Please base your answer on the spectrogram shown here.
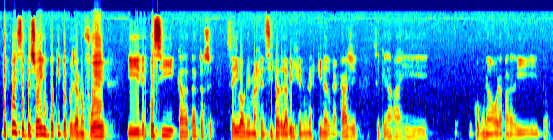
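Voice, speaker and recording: Middle-aged Argentine male priest, mellow timbre, lively storyteller who repeats for emphasis. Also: medium pitch, brisk, poor audio. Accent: Argentine Spanish. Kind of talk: teaching talk with personal anecdotes.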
